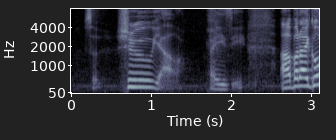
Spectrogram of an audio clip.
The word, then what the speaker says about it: Shuyao: but my name is Shu ya so it's very difficult to pronounce but if you're interested it's pronounced like the shoes you're wearing and Y so shoe y czy uh but I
